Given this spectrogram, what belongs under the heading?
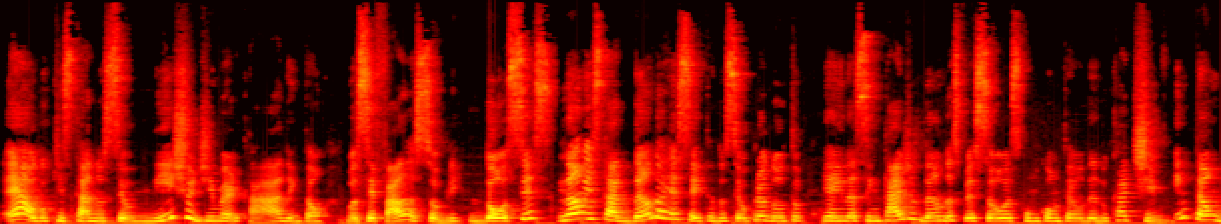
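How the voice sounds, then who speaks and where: Young woman from brazil, high bright voice, upbeat coach talking right at you from her couch. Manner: upbeat, addresses viewer directly. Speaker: marketing coach. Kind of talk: direct-to-camera business tips. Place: living room, seated on sofa. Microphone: fixed camera, medium framing.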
